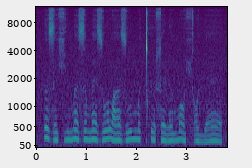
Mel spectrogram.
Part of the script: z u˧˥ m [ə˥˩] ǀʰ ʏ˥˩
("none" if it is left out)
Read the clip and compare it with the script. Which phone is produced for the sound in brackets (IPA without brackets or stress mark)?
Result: ə˥˧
